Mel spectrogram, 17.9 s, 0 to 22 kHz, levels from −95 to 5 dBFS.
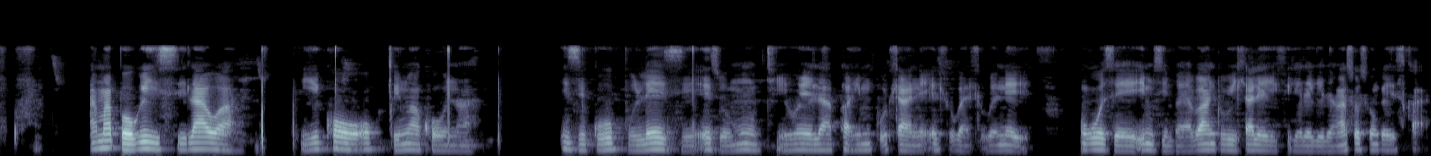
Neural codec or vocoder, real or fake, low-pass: none; real; 7.2 kHz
